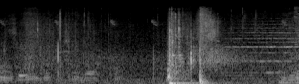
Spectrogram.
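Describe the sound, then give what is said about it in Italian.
A sharp thunk of an arrow hitting a target in a penetration test through clothing and anatomy, followed by a second quick impact, with a soft murmur of background voices around it. “Il trucco è trovare la giusta combinazione di distanza e abbigliamento e anatomia che faccia penetrare la freccia per 3 cm.”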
